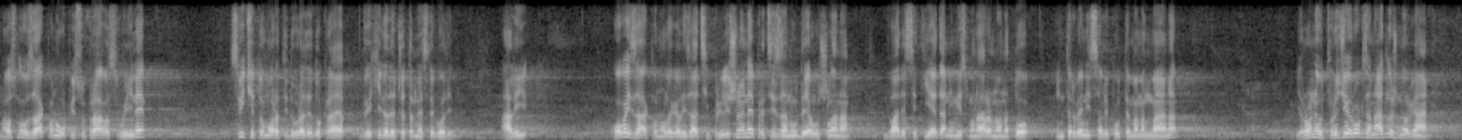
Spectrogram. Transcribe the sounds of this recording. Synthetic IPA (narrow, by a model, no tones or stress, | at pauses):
nao̞sno̞ʋuzaːko̞naoupisupɾaːʋasʋojine̞ | sʋit͡ɕet̪o̞ːmoɾat̪id̪auɾaːd̪ed̪o̞kɾajad̪ʋeːxiʎad̪et͡ʃet̪r̩neːst̪e̞ɡo̞d̪inḛ | a̰li | o̞ʋajzaːko̞no̞le̞ɡalizaːt̪siipɾiːlit͡ʃnojene̞pɾesizanud̪eːlut͡ʃlˠaːna | d̪ʋaːd̪e̞se̞t̪jed̪animiːsmo̞naːɾaʋno̞nat̪o̞ːint̪e̞ɾʋe̞nisalipuːt̪e̞mamand̪maːna | je̞ɾo̞neut̪vr̩d͡ʑuje̞ɾo̞kzanaːd̪lˠe̞ʒnio̞ɾɡaːne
